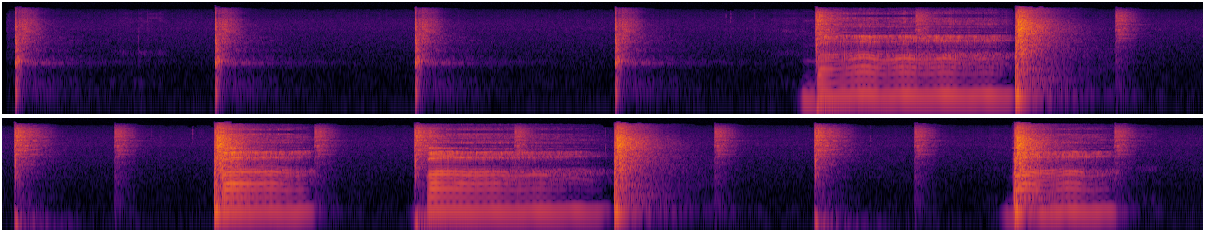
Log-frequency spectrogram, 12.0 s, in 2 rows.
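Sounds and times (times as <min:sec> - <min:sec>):
singers singing: 0:04.0 - 0:05.4, 0:07.1 - 0:09.2, 0:11.0 - 0:11.7.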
